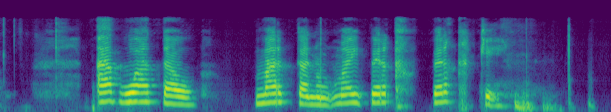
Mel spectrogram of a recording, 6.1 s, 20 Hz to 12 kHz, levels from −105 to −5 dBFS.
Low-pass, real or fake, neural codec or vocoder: 7.2 kHz; fake; codec, 16 kHz, 4 kbps, FreqCodec, smaller model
